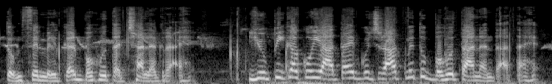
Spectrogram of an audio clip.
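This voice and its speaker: A woman's voice: a little high, very animated, moderate pace, slight background noise. Woman voicing a kindly, chatty old auntie. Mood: friendly, chatty. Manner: affectionate, reassuring, talkative. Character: kindly elderly Gujarati woman, chatty cooking teacher. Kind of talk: animated storybook character voice.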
